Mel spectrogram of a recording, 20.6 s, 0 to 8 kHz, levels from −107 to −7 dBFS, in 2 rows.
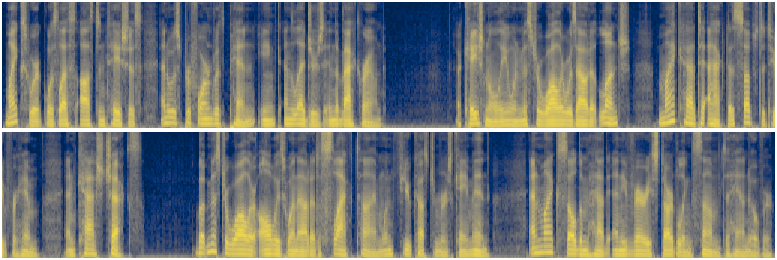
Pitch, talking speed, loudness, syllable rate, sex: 100 Hz, 175 wpm, -20 LUFS, 5.0 syllables/s, male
